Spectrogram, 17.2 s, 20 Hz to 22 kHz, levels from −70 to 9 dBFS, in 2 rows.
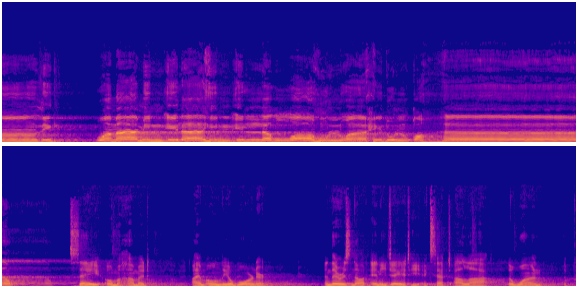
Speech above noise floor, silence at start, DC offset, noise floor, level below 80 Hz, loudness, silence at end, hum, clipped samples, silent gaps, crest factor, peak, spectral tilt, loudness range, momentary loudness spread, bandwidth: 22 dB; 0 s; under 0.1%; -39 dBFS; -42 dBFS; -17 LUFS; 0 s; none; under 0.1%; none; 16 dB; 0 dBFS; -5 dB/octave; 6 LU; 17 LU; 16 kHz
